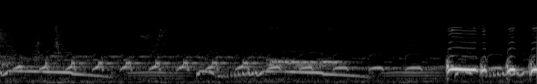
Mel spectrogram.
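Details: Bangkok zebra dove singing as lure: a soft warbling run of repeated notes descending in pitch, fading, then a sudden loud phrase of bright, clipped coos at the end.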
